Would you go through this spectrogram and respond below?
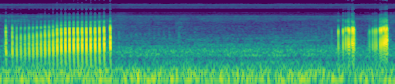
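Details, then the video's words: A rapid pulsed trill from a brown frog that swells in loudness for over a second, then stops; after a quiet gap two short harsh croaks follow. "Brown Frog"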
